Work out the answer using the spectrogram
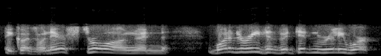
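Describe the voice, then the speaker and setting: The guest here, an older American military expert and retired sergeant major, has a high voice with vocal fry and a moderate pace. He explains things informally, bluntly, and emphatically in short repeated phrases, over a tinny, narrow phone-line radio sound.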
